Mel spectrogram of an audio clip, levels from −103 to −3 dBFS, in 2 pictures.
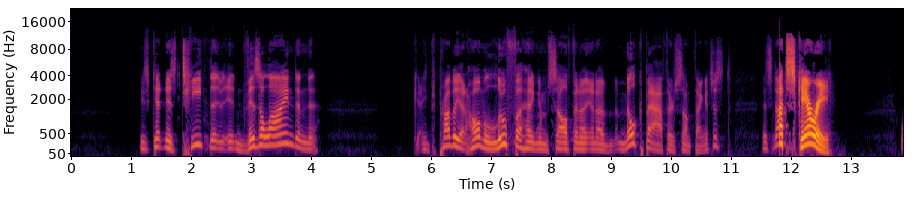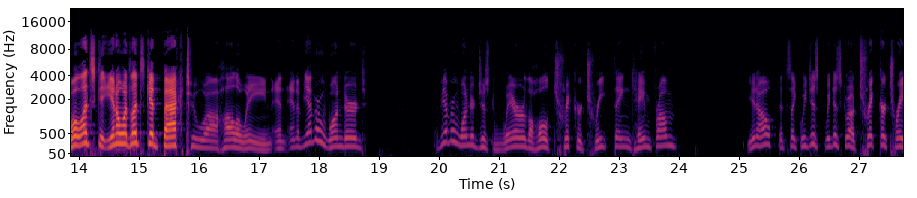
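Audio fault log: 11.81–12.91 s, sudden gain jump: right after "just it's" the sound and noise floor leap up about 17 dB together, likely a gain change applied without a ramp.
15.84 s to the end, sudden gain jump: after "get back" everything drops about 16 dB in one step and stays down, likely an abrupt digital gain setting.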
